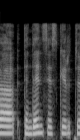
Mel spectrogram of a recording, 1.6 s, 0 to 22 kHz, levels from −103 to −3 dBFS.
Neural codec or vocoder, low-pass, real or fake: none; 10.8 kHz; real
